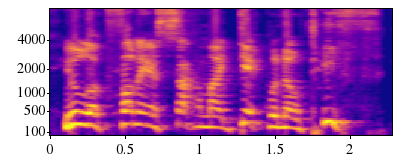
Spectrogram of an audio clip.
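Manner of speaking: high-pitched mock threat; prison guard impression. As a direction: play the guard's taunt, hammed up. Quoting Hadley's threat.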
